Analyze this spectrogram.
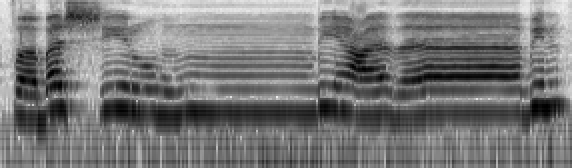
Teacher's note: ذا کو اس لیے کھینچ کر پڑھیں گے کیونکہ الف مدہ کا قاعدہ ہے · یہاں پر اخفاء شفوی، میم ساکن کے بعد با ہے تو غنّے کے ساتھ اخفاء۔ فبشرہم بی، با زیر بی، عین زبر ع، ذال الف زبر ذا، بعذا، با دو زیر بن، بعذاب، فبشرہم بعذاب۔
